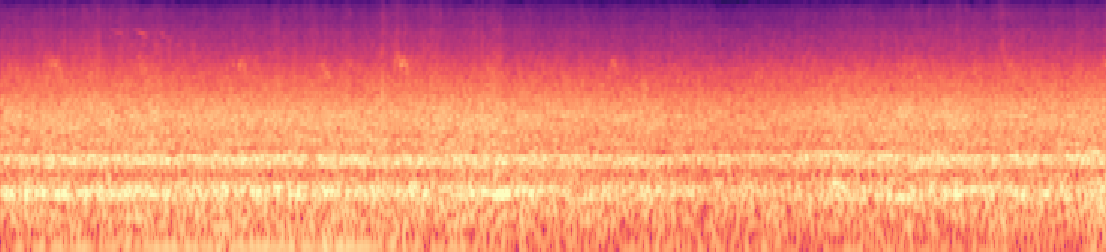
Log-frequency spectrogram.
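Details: Busy spring beehive, many honeybees coming and going among blooming flowers; a steady, rich buzzing drone that wavers slightly in loudness, with a few faint high chirps in the background.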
